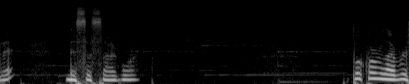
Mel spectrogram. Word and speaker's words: Mississauga: So do we have the Mississauga rattler, and then what other one?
